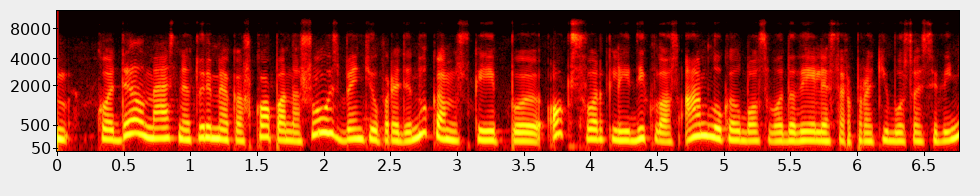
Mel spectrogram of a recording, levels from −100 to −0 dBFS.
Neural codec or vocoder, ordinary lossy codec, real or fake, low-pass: codec, 16 kHz, 4 kbps, X-Codec, HuBERT features, trained on balanced general audio; Opus, 32 kbps; fake; 7.2 kHz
